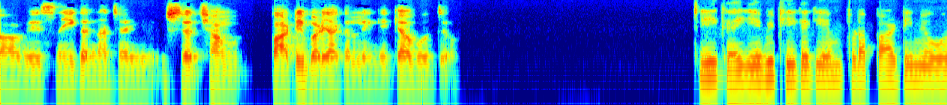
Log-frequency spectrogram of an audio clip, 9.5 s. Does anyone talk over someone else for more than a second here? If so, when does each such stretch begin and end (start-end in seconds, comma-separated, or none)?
none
